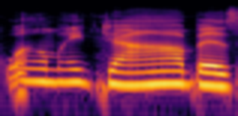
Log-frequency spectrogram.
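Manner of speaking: slow, soft whiny guy. Retold or imitated. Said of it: "he even had a whiny voice".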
